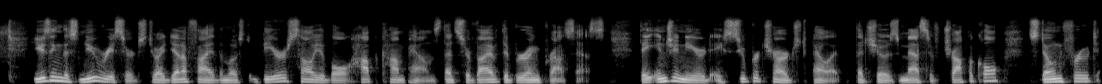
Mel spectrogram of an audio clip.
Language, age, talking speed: English, 30-49, 145 wpm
